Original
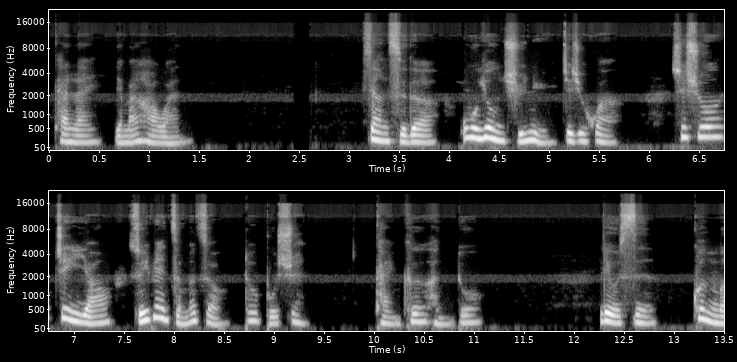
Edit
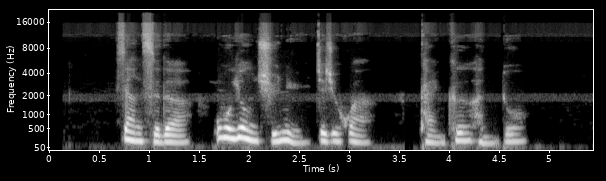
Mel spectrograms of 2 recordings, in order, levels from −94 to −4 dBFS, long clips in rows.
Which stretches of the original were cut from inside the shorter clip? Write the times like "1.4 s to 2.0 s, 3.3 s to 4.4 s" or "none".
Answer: 6.0 s to 9.8 s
